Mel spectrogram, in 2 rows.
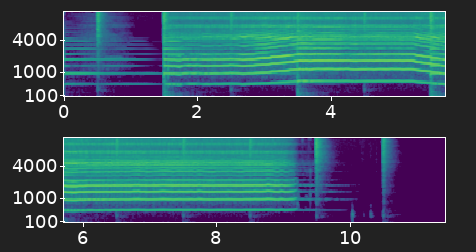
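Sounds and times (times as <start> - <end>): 
MPC buzz line: 1.6 - 9.3.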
